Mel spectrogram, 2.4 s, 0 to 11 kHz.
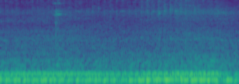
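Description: A 2005 Honda CG125 motorcycle engine running steadily, an even, throbbing mid-low drone close by and fairly loud, with a faint brief click partway through and no talk.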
